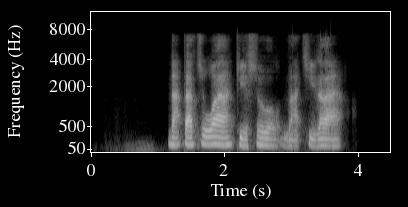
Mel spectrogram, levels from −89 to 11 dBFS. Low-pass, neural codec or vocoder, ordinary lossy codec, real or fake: 7.2 kHz; codec, 16 kHz, 0.5 kbps, FreqCodec, larger model; AAC, 32 kbps; fake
